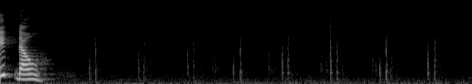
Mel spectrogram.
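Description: Footsteps tap across a hard floor.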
